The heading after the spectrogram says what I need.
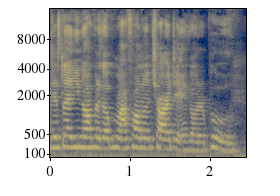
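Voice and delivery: fast breezy rattled-off line; rushed check-in. Retold or imitated. Daughter quickly telling mom she's off to the pool, rushed. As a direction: rush it so mom doesn't ask.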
